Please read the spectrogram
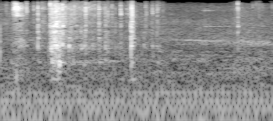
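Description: Potting soil and tomato roots rustling and crumbling as the root ball is handled and lowered into the pot, with a short crackle about half a second in and a faint click about a second in.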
